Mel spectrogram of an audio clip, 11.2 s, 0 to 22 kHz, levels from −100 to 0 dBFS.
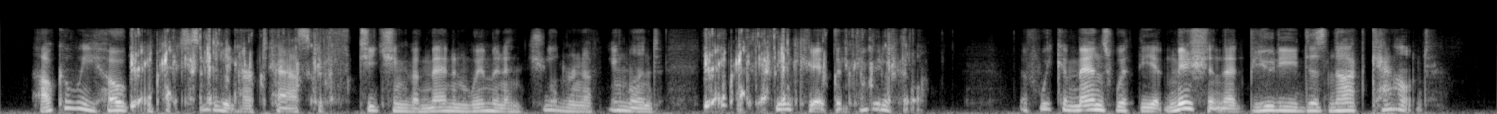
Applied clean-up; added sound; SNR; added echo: neural diffusion model UNIVERSE++.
